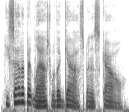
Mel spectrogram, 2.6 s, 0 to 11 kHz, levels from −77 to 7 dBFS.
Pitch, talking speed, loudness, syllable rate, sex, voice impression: 125 Hz, 255 wpm, -17 LUFS, 4.4 syllables/s, male, very masculine, old, very thick, relaxed, slightly weak, dark, slightly hard, clear, fluent, slightly cool, intellectual, sincere, very calm, very mature, slightly friendly, slightly reassuring, unique, slightly elegant, wild, slightly sweet, lively, kind, modest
